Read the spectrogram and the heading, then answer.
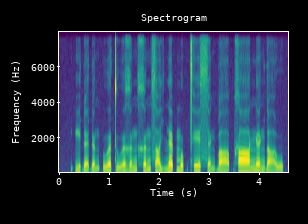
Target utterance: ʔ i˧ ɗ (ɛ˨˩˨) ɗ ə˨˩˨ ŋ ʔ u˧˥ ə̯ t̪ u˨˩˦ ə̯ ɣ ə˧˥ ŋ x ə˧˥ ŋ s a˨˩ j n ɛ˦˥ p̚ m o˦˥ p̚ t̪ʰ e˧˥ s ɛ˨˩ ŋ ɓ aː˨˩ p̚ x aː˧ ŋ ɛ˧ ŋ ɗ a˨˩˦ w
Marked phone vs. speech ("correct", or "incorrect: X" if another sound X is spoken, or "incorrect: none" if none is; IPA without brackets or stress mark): correct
